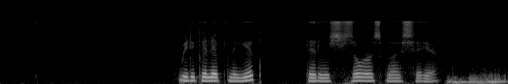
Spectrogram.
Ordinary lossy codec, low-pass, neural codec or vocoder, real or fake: none; none; codec, 16 kHz, 0.5 kbps, FunCodec, trained on LibriTTS, 25 frames a second; fake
